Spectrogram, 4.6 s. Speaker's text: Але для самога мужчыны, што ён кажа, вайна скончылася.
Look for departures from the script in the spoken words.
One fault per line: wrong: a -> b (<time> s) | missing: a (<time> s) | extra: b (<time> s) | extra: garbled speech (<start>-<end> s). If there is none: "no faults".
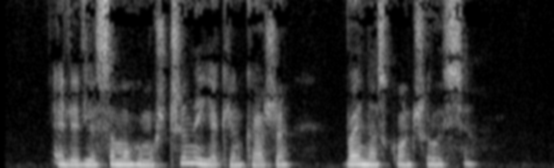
wrong: што -> як (1.8 s)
